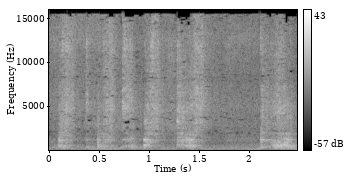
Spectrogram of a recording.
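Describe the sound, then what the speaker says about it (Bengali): A chicken mixture seasoned with chili powder, coriander powder and meat spice is stirred in a hot pan: repeated scraping strokes over a steady sizzle, close and fairly loud, with no voices. "এখন একটু নেড়ে নিব।"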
